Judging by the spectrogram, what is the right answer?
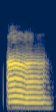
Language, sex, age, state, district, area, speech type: Tamil, female, 60+, Tamil Nadu, Krishnagiri, rural, conversation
